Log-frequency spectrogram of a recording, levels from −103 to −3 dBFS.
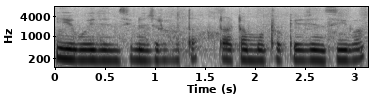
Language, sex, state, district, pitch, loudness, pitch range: Bhojpuri, female, Uttar Pradesh, Deoria, 190 Hz, -15 LUFS, 185-195 Hz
